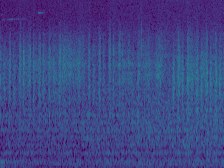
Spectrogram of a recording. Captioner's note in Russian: Дыхание собаки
